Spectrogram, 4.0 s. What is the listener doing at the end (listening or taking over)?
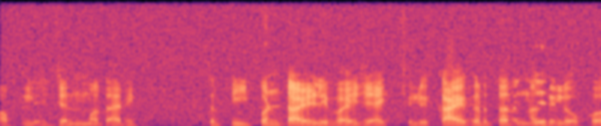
listening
